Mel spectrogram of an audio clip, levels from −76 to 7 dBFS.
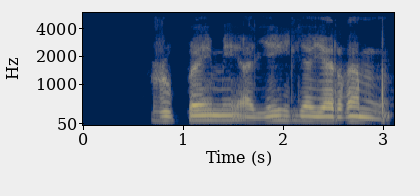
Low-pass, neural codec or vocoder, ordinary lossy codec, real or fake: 5.4 kHz; none; Opus, 32 kbps; real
